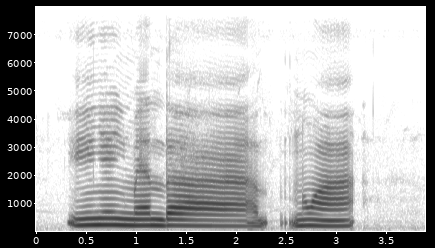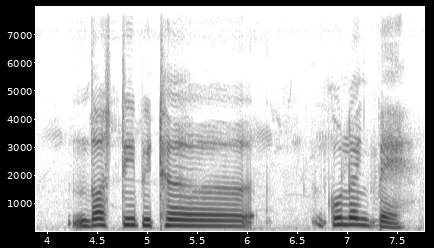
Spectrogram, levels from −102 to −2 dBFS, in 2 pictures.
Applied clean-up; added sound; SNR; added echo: none; none; none; none.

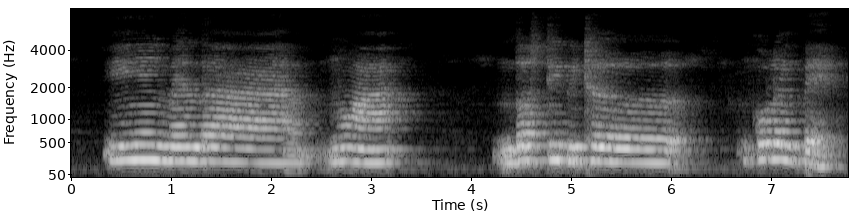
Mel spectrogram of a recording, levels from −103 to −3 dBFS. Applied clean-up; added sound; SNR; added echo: none; none; none; reverberation time 0.6 s.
